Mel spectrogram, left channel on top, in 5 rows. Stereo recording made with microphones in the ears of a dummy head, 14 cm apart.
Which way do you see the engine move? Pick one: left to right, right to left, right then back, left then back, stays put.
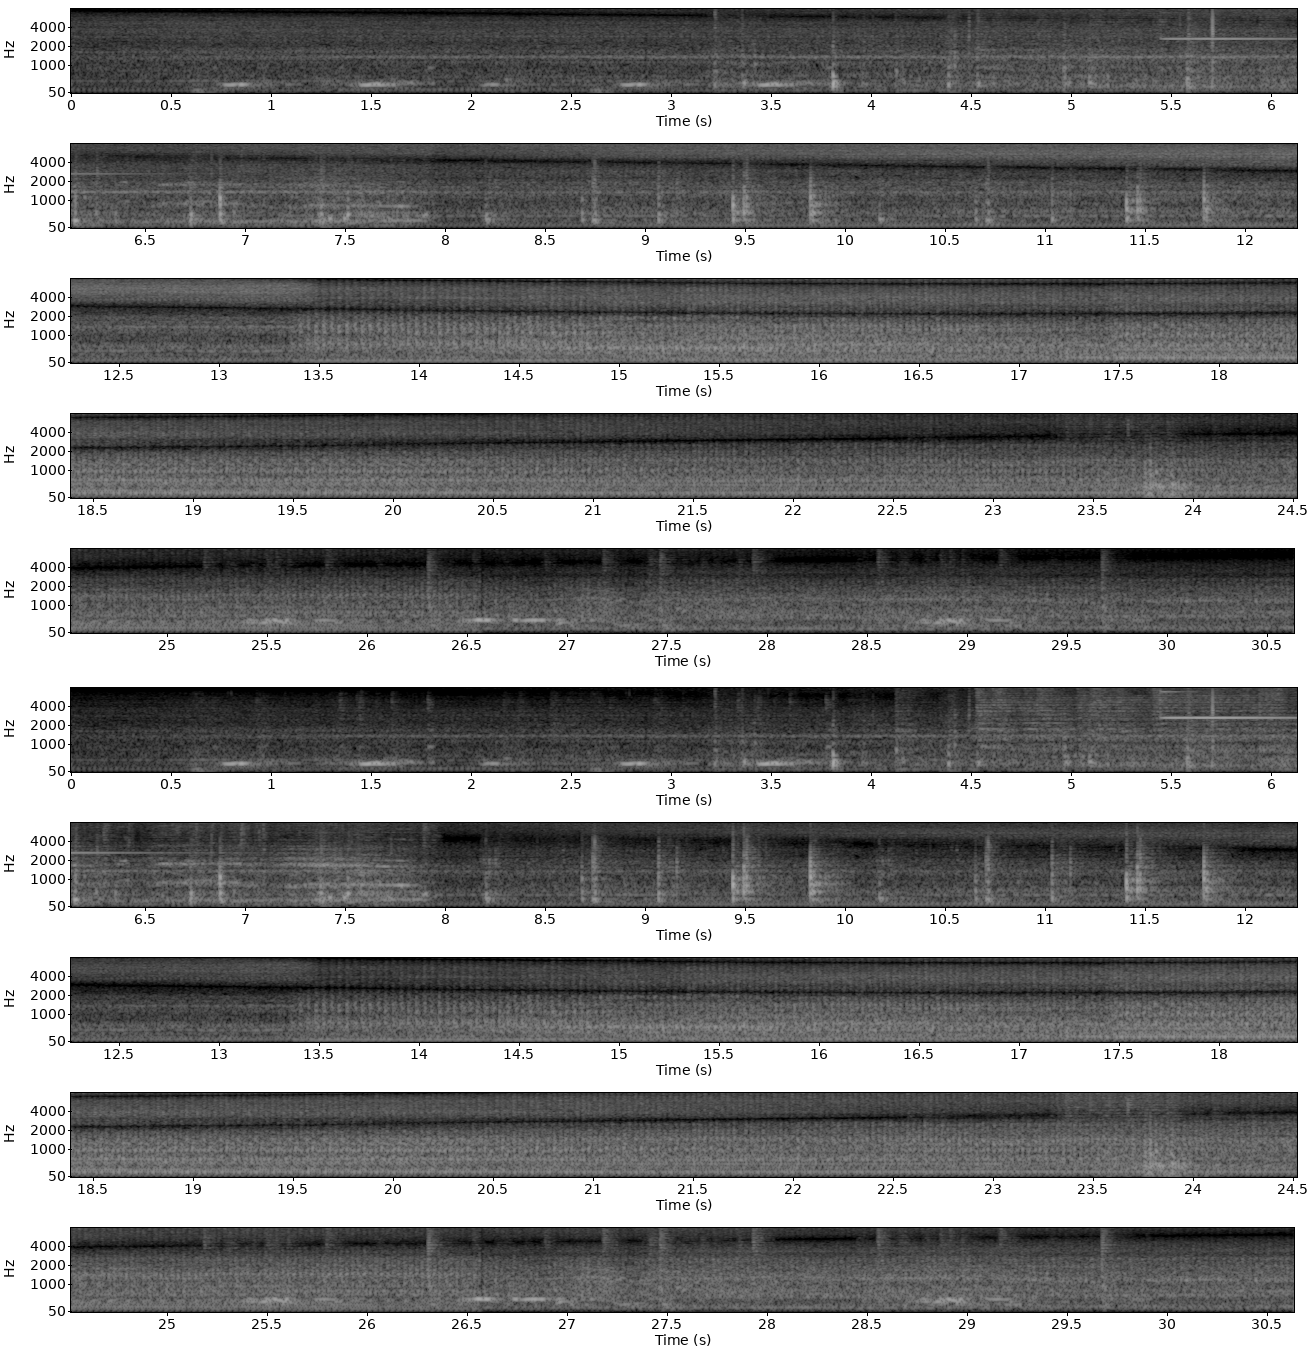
left to right.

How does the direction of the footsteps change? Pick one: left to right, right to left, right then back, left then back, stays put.
left to right.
